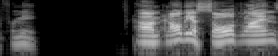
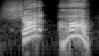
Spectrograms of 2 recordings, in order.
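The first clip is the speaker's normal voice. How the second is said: high, loud snapped "shut up"; shouting; 8 semitones higher, 6 dB louder than usual. Retold or imitated. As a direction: yell it at the villain. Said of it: "she's like".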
